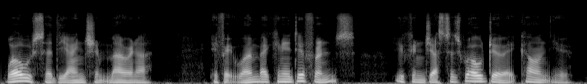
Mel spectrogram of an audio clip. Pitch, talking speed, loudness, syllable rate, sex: 105 Hz, 205 wpm, -20 LUFS, 5.7 syllables/s, male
